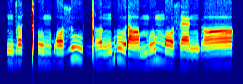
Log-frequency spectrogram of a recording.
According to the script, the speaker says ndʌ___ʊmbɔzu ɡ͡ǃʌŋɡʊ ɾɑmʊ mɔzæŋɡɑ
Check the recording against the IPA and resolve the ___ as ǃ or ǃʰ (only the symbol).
ǃʰ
